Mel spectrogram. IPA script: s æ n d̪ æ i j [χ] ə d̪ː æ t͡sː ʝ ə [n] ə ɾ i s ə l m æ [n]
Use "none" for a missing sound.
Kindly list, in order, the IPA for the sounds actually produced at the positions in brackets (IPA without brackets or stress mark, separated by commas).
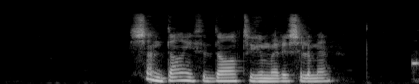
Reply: θ, m, n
